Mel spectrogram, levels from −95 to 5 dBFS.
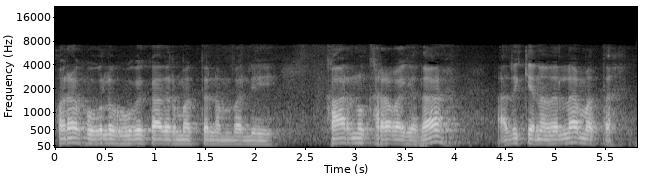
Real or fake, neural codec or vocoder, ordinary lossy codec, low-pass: real; none; MP3, 64 kbps; 7.2 kHz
